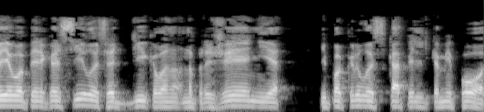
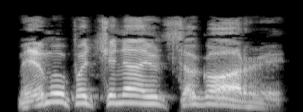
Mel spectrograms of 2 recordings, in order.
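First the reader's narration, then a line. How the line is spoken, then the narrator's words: Wheezing dwarf. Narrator (Russian): просипел гном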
